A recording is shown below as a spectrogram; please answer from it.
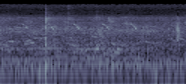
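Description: A bird calling: about five short, falling chirps in quick succession, with one sharp click a little over half a second in, over faint background voices.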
